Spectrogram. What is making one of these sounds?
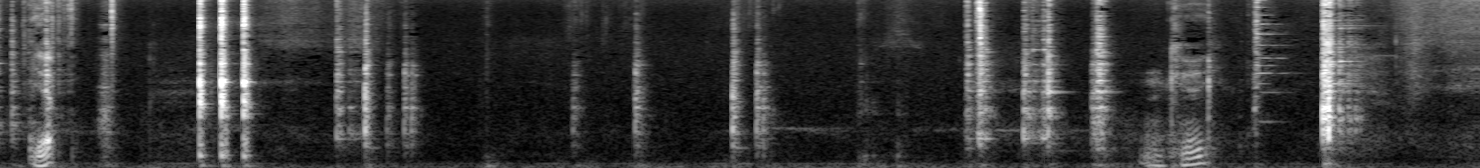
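Utensils clink and scrape against metal plates.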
